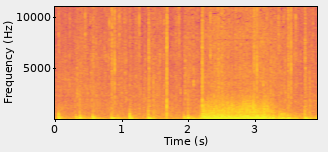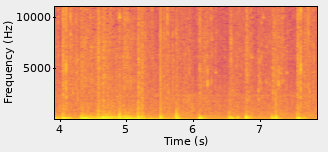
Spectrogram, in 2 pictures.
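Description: Heavy boots thud in steady footsteps on a hard floor.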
